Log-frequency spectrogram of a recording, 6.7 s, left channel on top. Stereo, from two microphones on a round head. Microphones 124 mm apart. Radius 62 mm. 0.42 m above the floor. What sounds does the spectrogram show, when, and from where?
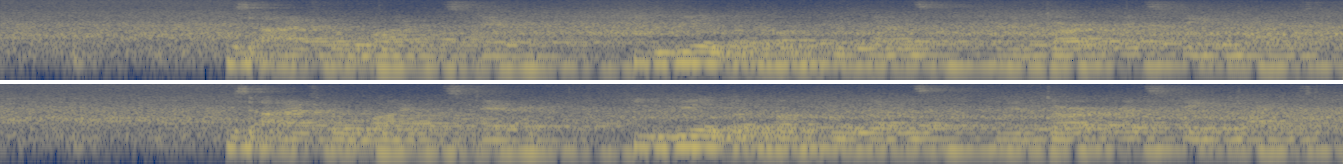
1.1 s a man speaking: 15° right (ahead or behind), 2 m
